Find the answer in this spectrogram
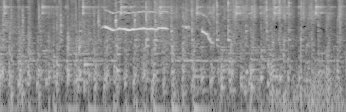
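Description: West African drum ensemble of djembes and dundun bass drums playing a fast, dense rhythm. A high whistle-like tone sounds for under a second, about a second in.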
